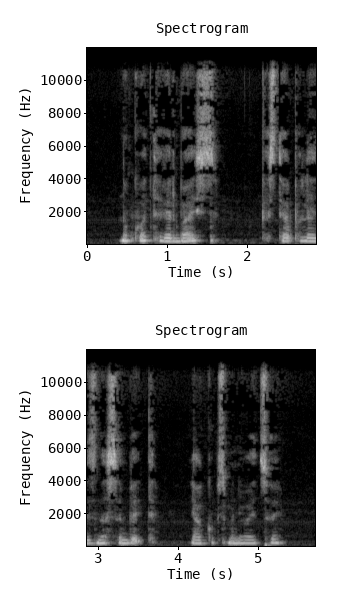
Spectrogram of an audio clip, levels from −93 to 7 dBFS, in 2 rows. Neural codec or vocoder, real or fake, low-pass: none; real; 10.8 kHz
